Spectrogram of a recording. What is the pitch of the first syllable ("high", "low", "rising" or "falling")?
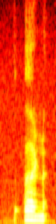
low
